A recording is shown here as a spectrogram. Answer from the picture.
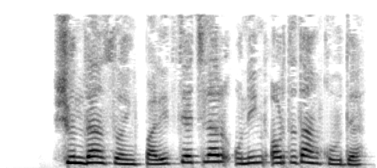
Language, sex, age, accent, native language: Uzbek, female, 18-24, Andijon, Uzbek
